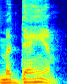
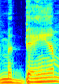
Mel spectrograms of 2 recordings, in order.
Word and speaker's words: Madame: don't like saying it it's Madame she's Madame web oh that damn web Madame that's why I say it like that M damn web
